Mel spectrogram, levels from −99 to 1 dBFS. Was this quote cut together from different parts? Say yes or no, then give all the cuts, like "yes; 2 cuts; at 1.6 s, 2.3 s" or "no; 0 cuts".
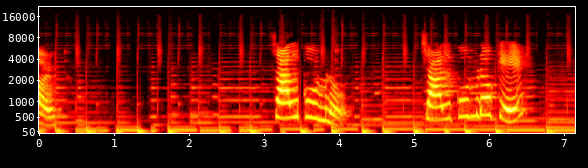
yes; 2 cuts; at 0.8 s, 3.1 s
